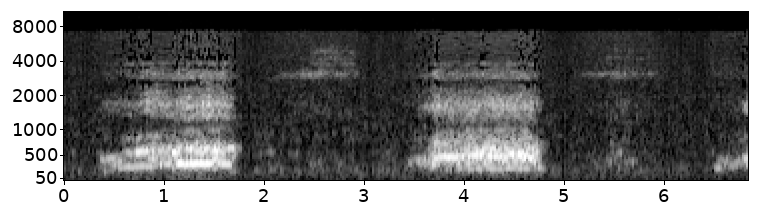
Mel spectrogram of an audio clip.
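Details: Loud, drawn-out, rasping snores on each breath in, about 20 breaths a minute, with quiet breaths out between, from a sleeping 36-year-old woman: very loud snoring.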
